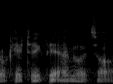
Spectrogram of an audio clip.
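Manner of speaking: normal talking voice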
